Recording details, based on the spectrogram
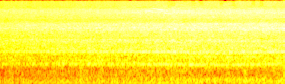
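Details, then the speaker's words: Restored Suzuki, freshly rebuilt engine with new pistons, rings, cylinders, redone head and adjusted valves, just started and warming up: smooth even idle, steady hiss, no knocks or ticks, running cleanly. "And you can hear it. It's just really smooth as can be. That's because it has brand new pistons and rings."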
